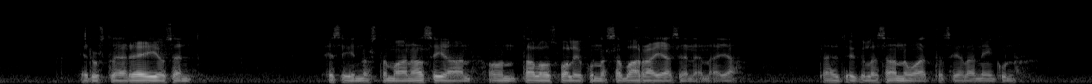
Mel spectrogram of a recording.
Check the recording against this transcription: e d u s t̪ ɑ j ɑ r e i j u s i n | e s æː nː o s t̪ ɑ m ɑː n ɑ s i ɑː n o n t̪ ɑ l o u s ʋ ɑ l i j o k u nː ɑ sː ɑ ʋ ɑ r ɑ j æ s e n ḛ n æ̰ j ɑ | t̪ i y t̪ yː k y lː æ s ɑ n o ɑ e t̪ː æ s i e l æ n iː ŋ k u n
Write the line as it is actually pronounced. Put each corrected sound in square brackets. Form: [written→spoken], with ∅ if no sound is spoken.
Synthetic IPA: e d u s t̪ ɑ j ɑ r e i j [u→o] s [i→e] n | e s [æː→iː] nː o s t̪ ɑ m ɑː n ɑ s i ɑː n o n t̪ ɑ l o u s ʋ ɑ l i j o k u nː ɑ sː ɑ ʋ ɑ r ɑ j æ s e n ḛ n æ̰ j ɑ | t̪ [i→æ] y t̪ yː k y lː æ s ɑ n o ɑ e t̪ː æ s i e l æ n iː ŋ k u n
